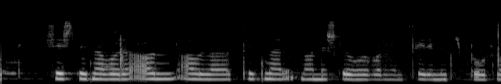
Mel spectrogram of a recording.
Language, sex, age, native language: Icelandic, female, 12, Icelandic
